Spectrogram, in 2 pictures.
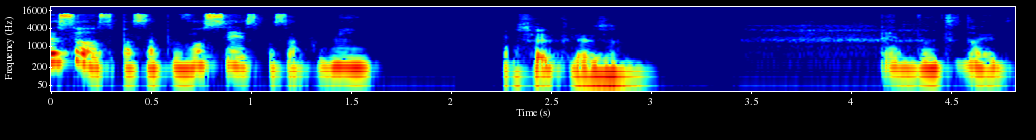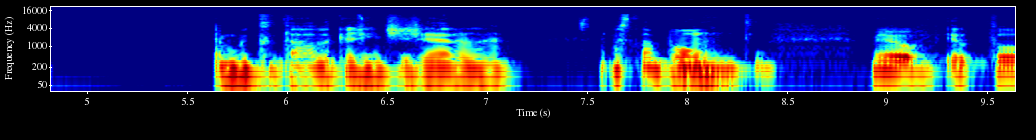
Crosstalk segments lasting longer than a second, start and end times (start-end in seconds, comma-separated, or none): none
